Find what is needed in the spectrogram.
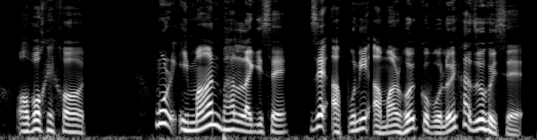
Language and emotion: Assamese, happy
